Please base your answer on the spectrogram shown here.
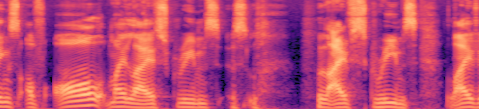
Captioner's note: laughs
